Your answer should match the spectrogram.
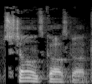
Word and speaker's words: Stellan Skarsgård: Stellan Skarsgård.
